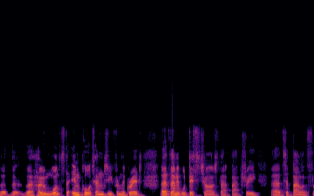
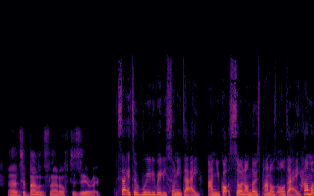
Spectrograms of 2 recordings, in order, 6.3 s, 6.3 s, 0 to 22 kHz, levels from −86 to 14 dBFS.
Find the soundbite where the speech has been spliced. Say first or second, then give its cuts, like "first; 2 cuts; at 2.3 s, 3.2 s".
second; 1 cut; at 2.4 s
